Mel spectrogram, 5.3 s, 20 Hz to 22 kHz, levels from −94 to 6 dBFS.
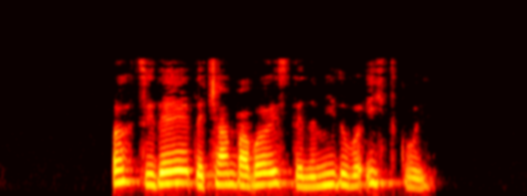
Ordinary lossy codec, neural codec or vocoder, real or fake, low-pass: AAC, 32 kbps; none; real; 7.2 kHz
